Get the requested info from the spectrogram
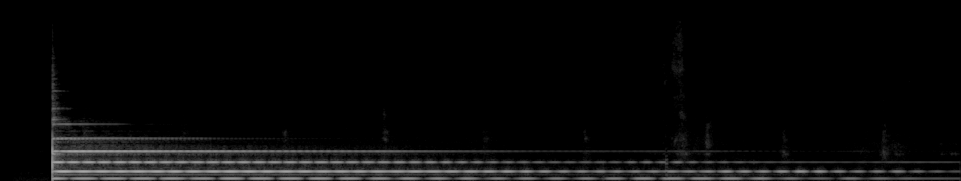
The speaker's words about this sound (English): As we listen to the chime, let us remember our connection to each other and the world around us.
